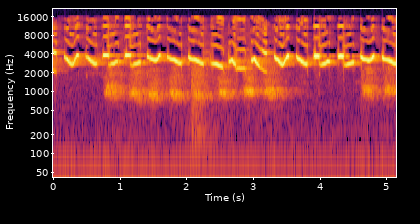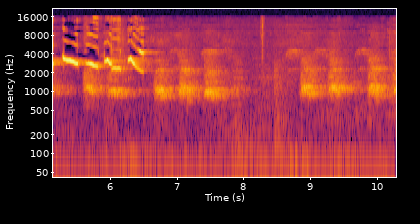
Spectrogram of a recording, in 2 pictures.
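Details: Curió, the Chestnut-bellied seed finch, in Paracambi-style song with repetition: fast strings of bright whistled notes, each swooping down then up, for six seconds, then only lower repeated bark-like sounds continue.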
